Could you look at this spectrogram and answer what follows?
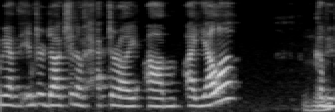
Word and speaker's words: Ayala: So kind of just jumping into this, White Tiger, you have the introduction of Hector Ayala. Could Mm-hmm. be pronouncing that wrong, Nope, but it's good.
